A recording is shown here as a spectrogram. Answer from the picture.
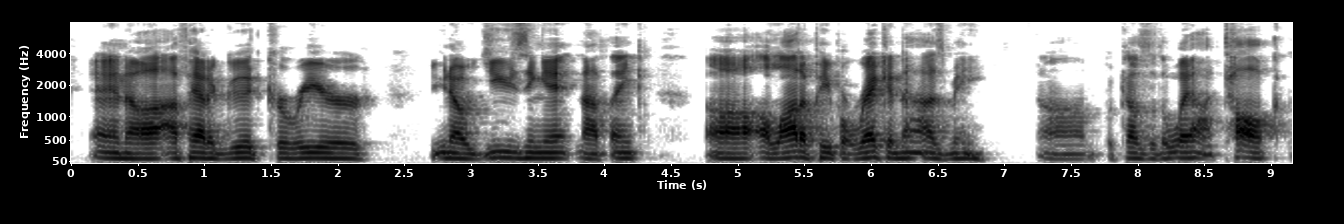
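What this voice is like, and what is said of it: Southern US accent. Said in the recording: “Obviously, I can hear your accent ... tone down your Southern accent ... my Southern accent is a distinct characteristic”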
